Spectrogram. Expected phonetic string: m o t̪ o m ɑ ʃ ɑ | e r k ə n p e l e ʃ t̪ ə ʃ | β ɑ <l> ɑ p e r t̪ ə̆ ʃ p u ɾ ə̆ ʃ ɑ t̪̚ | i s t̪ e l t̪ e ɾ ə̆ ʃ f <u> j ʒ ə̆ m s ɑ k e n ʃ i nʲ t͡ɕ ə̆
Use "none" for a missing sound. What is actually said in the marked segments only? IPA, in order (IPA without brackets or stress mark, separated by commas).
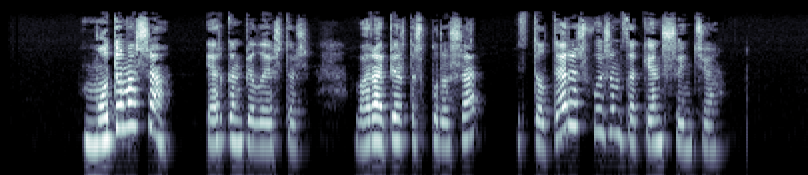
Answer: ɾ, u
